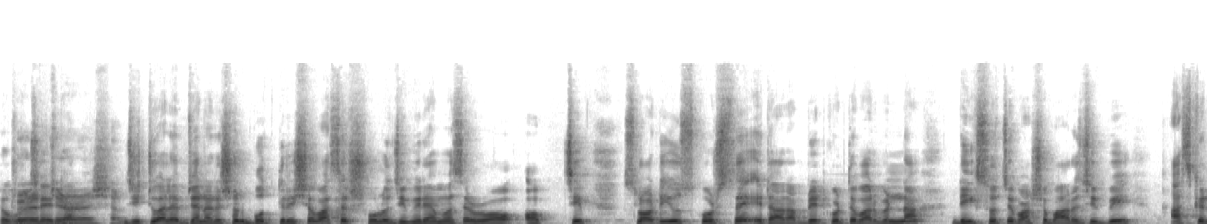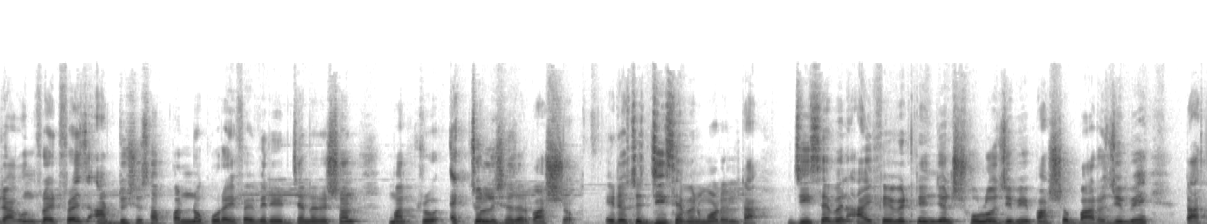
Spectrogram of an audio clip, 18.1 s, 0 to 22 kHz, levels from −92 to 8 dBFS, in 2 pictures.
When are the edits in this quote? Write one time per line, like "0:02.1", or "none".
0:08.7
0:13.4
